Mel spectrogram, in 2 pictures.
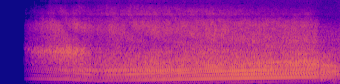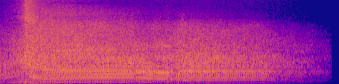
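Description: Car engine accelerating hard, its pitch climbing and dropping back at each gear change, with a sharp crack about five and a half seconds in. It fades out near the end.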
